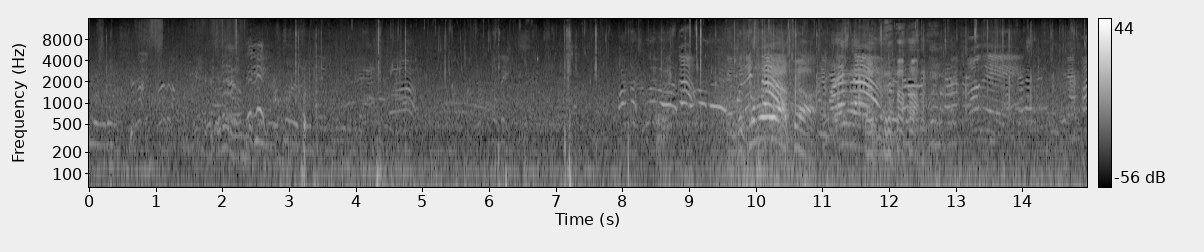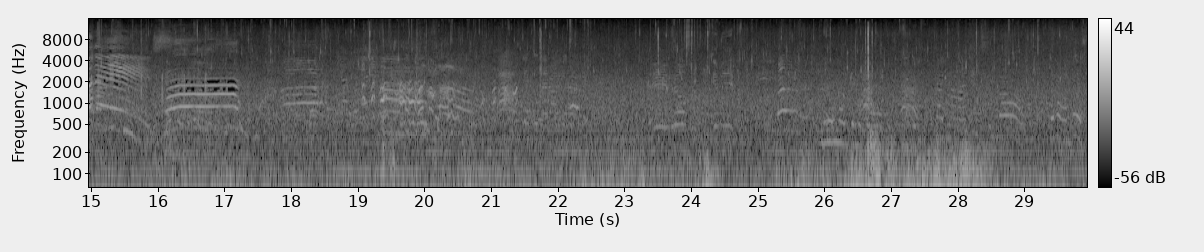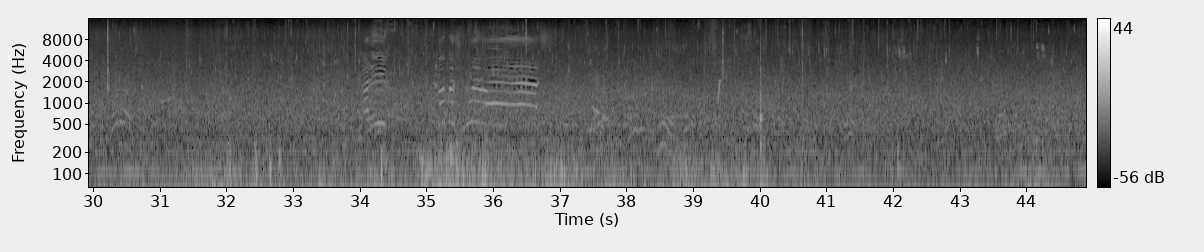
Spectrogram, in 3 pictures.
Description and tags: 20211010 RiuBesòsGespaPontStaColoma Traffic Humans Voices Noisy Complex
Urban Ambience Recording at Besòs River by Santa Coloma bridge, grass field with teenagers playing, Barcelona, October 2021. Using a Zoom H-1 Recorder.
Complex, Humans, Noisy, Traffic, Voices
